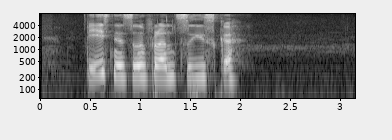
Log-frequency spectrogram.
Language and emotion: Russian, positive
